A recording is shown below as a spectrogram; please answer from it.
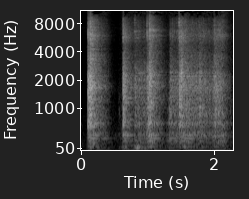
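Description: Hard plastic wheels of a child's ride-on toy car rattling and clattering over a wooden floor as it is pushed along, in about five short spurts.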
